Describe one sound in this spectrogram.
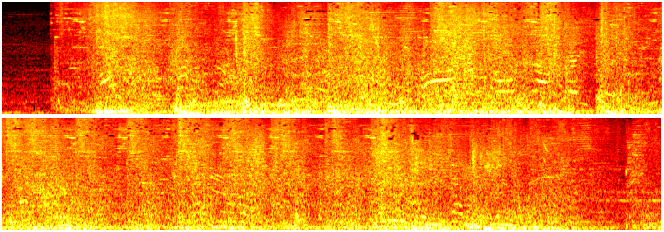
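Magic blasts whoosh and crackle in a game battle.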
